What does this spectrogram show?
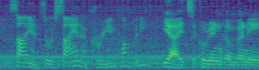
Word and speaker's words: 싸이언: Now, am I pronouncing this right? Is it can or can? It's cyan.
